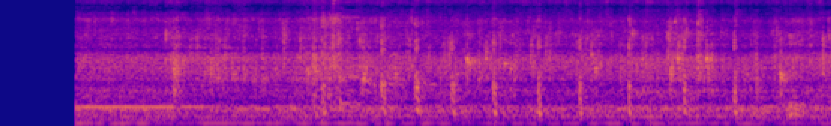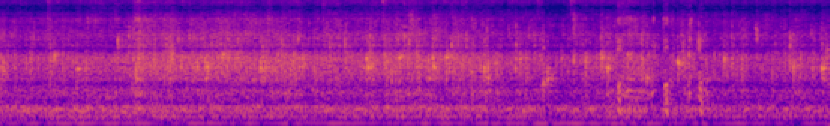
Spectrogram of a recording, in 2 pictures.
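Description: Water gushes steadily while a cooking pot is drained, a continuous broadband rush that holds at an even level from start to finish with no talk over it.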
